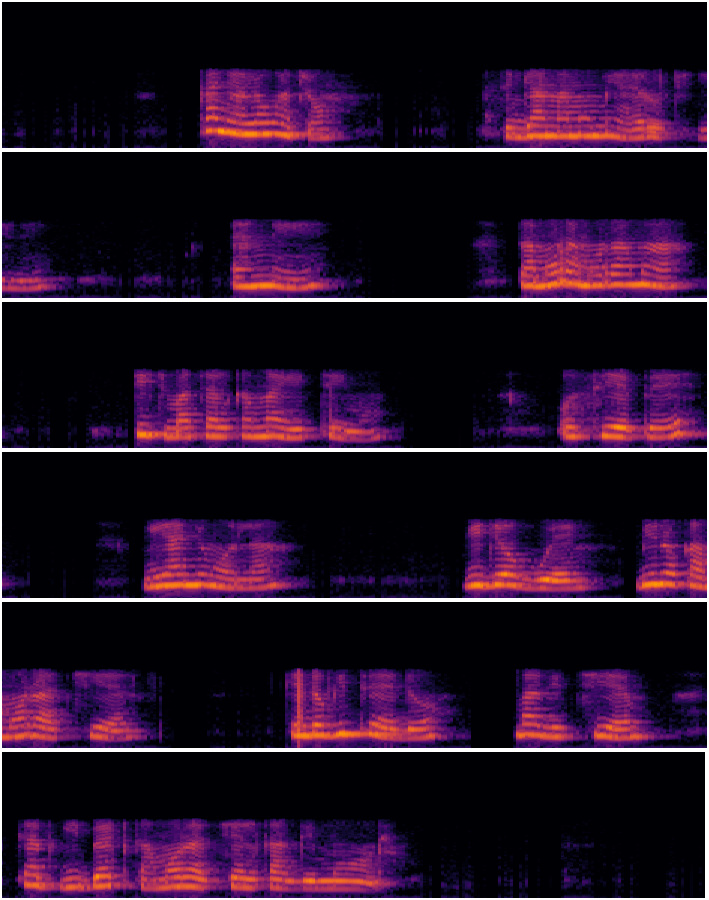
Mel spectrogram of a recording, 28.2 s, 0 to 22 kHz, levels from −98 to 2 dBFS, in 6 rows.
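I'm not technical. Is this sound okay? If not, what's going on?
Yes, listening to it nothing stood out as a problem.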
